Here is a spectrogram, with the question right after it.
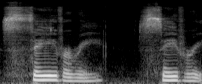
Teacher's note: Three syllables. The first one is stressed.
